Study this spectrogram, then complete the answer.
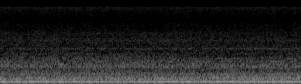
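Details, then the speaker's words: GE washer, inspected, heavy load, final spin with drain running: smooth steady low hum, no thumping, scraping or wobble; spinning fast, balanced and quiet. "It's spinning nice and fast, and as you can hear, it's nice and quiet."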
